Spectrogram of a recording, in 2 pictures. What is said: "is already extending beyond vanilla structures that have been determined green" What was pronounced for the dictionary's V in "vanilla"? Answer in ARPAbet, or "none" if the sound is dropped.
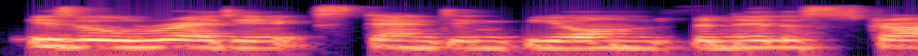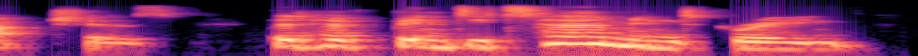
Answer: V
